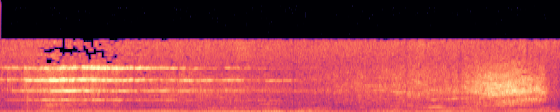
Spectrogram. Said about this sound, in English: The ambulance drove off to the local hospital.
